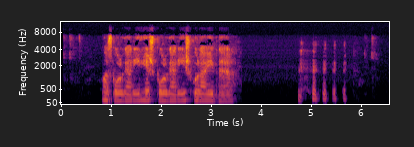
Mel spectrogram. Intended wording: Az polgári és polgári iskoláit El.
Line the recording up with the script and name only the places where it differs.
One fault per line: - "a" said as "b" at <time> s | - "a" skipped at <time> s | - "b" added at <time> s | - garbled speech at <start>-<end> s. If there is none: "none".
none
